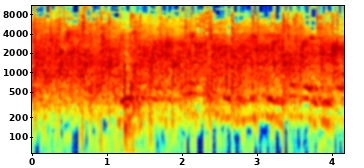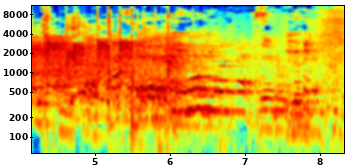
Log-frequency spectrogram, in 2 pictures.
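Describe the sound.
A crowd bursts into sustained, loud applause, a dense wash of clapping that holds steady for several seconds before tapering off as a voice begins to speak.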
